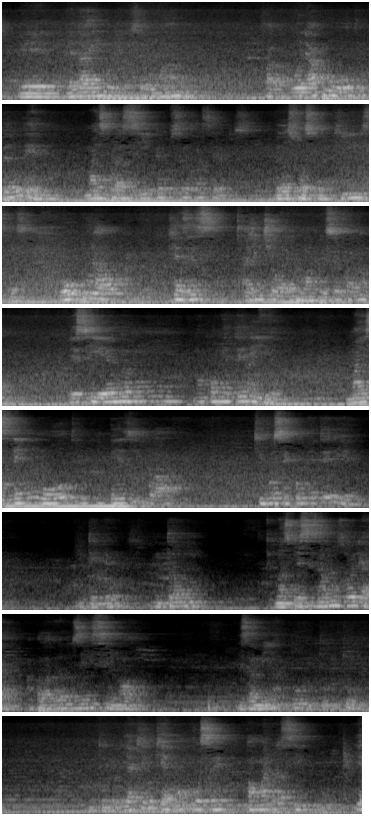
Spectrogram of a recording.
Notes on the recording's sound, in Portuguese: Programa gravado no dia 27/01/2024 na Igreja Desfrutar do Amor de Deus em São Paulo.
